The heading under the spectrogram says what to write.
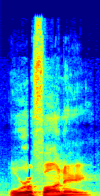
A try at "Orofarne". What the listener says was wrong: You were incorrect in the pronunciation of my name. You forgot the R in Orofarne, but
